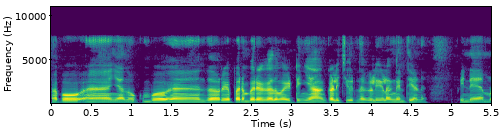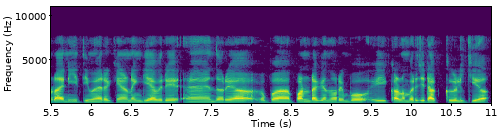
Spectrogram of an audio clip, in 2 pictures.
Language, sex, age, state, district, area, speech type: Malayalam, male, 60+, Kerala, Kozhikode, urban, spontaneous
